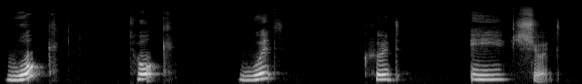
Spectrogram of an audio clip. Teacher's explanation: Tous ces mots sont piégeurs parce qu'ils ont un L silencieux. On ne dit pas walk, talk, would, could et should.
